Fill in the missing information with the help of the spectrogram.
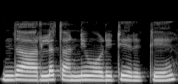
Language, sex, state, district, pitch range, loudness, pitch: Tamil, female, Tamil Nadu, Nilgiris, 195-210 Hz, -13 LUFS, 200 Hz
